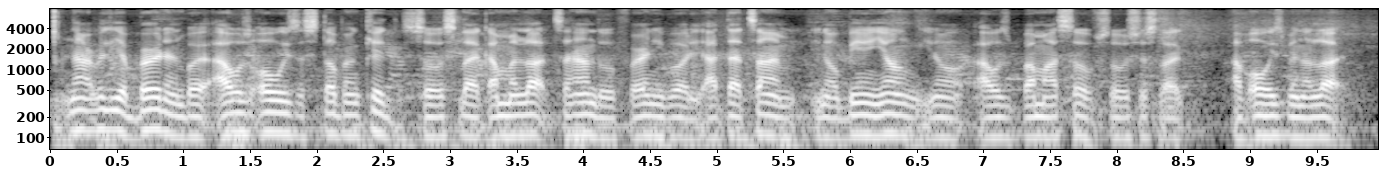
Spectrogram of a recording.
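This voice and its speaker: Over music in the background and audible room echo, a man talks very fast in a monotone, flat intonation. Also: fairly low pitch for a man. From Sierra Leone, West Africa. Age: 20s. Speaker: Afrobeats artist. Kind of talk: casual interview. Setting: restaurant.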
